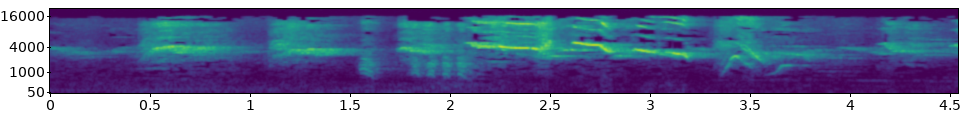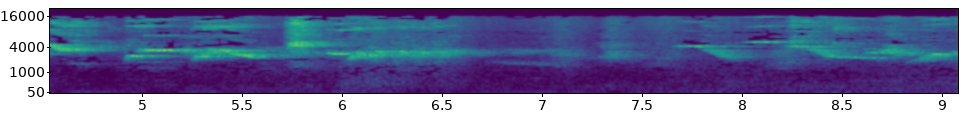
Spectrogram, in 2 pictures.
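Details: Persistently singing oriental magpie-robin delivering its full repertoire: a continuous stream of varied, sharp chirps, buzzy notes and quick whistled slurs, loud in the middle and fading near the end.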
